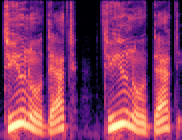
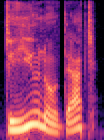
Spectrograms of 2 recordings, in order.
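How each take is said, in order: First: "do you know that" with plain "doo-yoo", no stop; Korean-style reading. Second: "Do you know that" with short "do" into long "ee-yoo"; native rhythm. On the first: Teacher imitating Korean speakers, missing the linking rhythm. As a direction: say each vowel of "do you know that" fully. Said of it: "우리나라 사람들은". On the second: Teacher showing how natives say it, linked. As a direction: link "Do you know that" with stop sounds between words. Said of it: "원어민들은 실제 어떻게 발음하냐면요". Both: Shown as a demonstration.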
